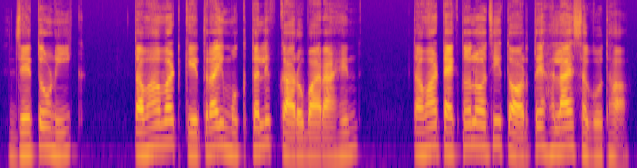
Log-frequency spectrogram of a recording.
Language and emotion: Sindhi, neutral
